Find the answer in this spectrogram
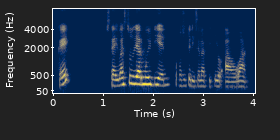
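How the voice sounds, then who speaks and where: A woman's voice: on the low side, fast talker, darkish tone. A woman teaching an English grammar lesson to a class, explaining patiently and checking in with her students often. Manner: patient, repeats key points, asks "¿vale?" often. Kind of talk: recorded class lecture.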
